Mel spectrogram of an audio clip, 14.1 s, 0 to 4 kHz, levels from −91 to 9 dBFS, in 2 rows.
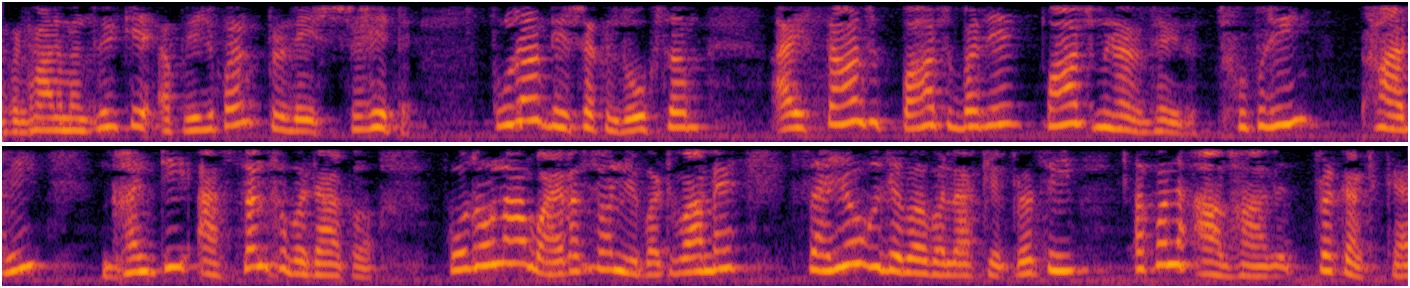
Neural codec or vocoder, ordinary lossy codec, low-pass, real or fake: codec, 16 kHz in and 24 kHz out, 2.2 kbps, FireRedTTS-2 codec; none; 3.6 kHz; fake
